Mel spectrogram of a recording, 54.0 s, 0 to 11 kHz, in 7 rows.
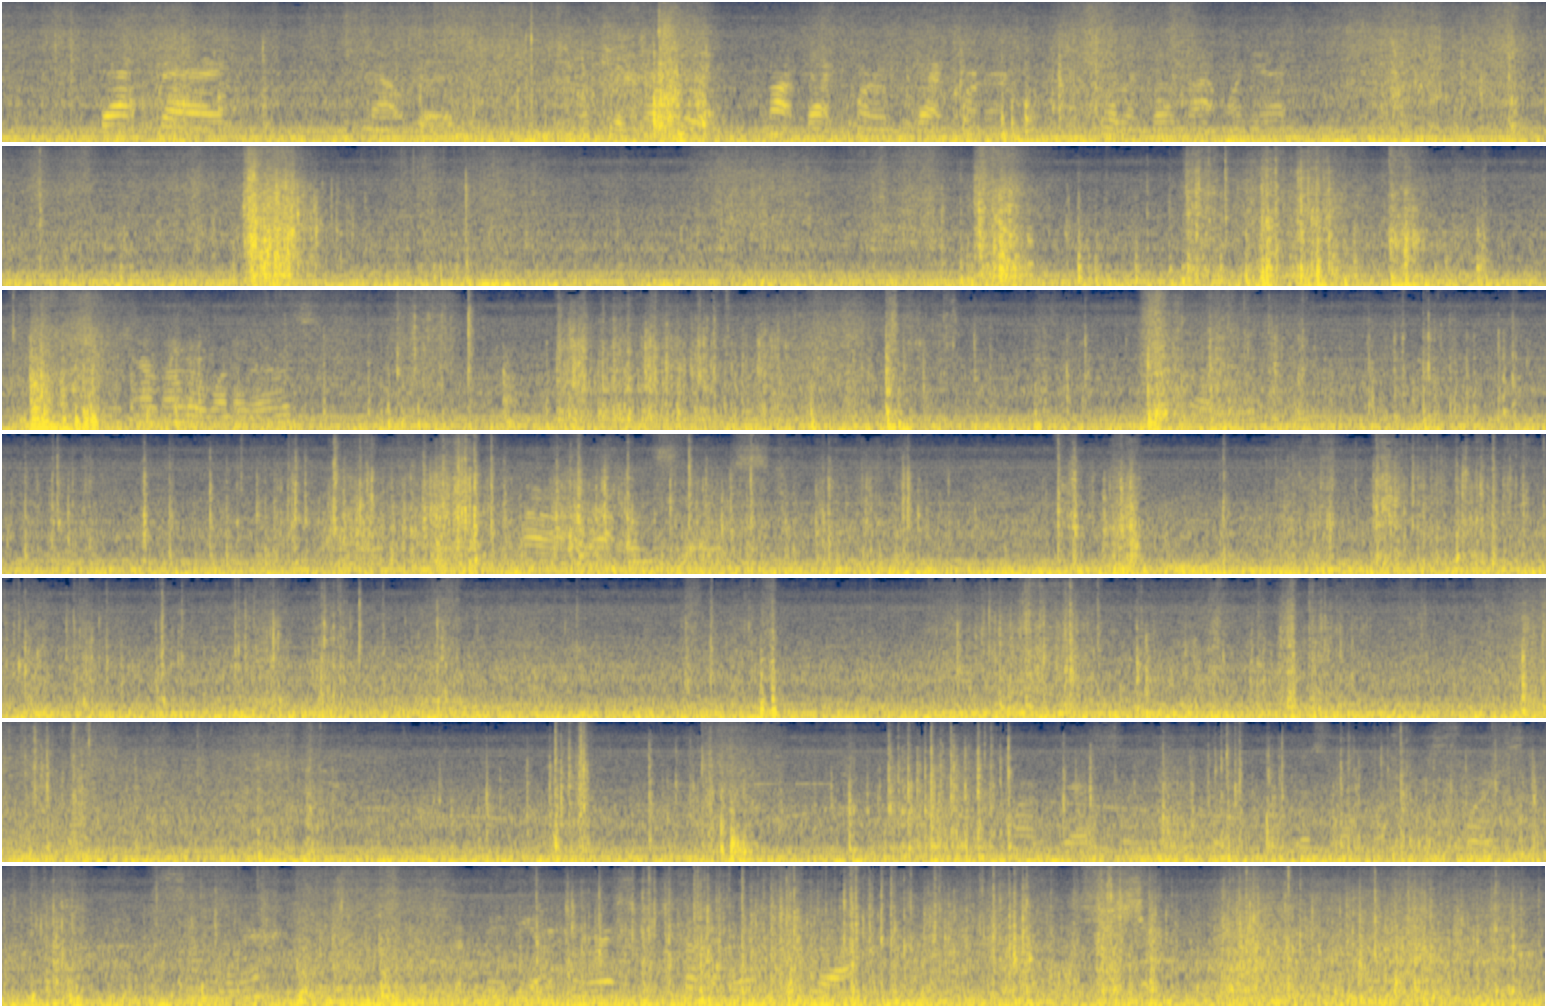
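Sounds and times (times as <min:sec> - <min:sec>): plastic trash bags rustling: 0:00.0 - 0:54.0
steady low hum: 0:00.0 - 0:54.0.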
